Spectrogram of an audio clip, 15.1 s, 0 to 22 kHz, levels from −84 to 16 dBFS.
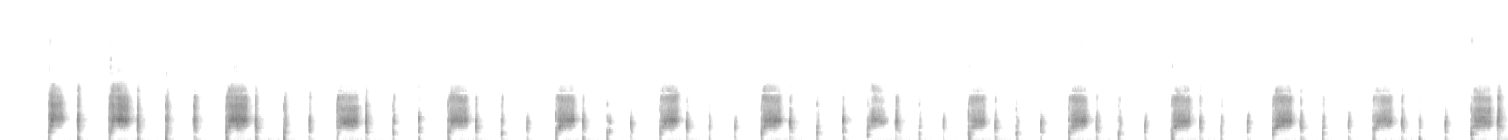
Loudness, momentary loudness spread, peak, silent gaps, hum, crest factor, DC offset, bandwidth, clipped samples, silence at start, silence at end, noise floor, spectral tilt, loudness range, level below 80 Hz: -42 LUFS; 21 LU; -20 dBFS; none; none; 26 dB; under 0.1%; 16 kHz; under 0.1%; 0.45 s; 0.05 s; -65 dBFS; 2.5 dB/octave; 7 LU; under -90 dBFS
